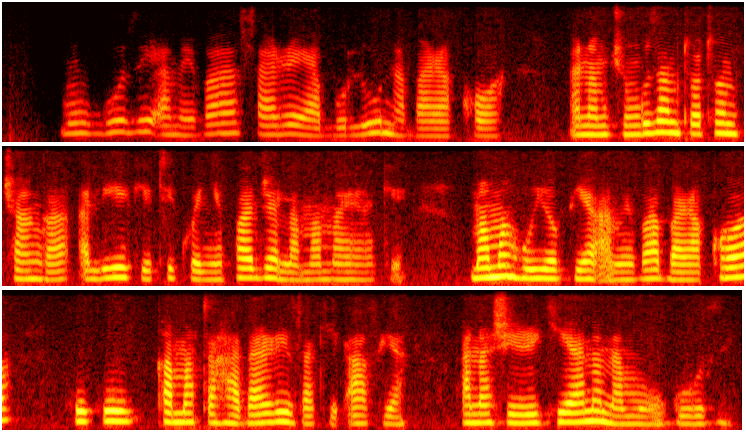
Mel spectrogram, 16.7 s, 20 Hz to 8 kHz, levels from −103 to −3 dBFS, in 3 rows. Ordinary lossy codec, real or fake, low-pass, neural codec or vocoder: Opus, 32 kbps; fake; 7.2 kHz; vocoder, 22.05 kHz, 80 mel bands, WaveNeXt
